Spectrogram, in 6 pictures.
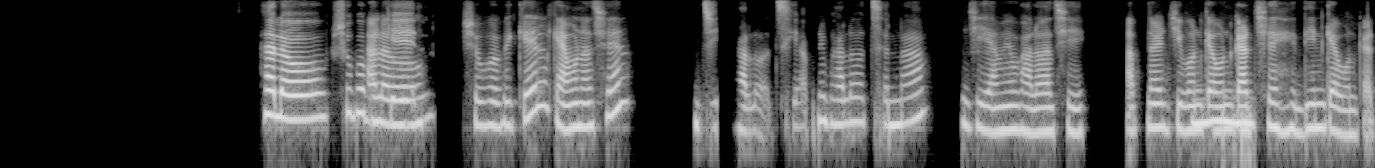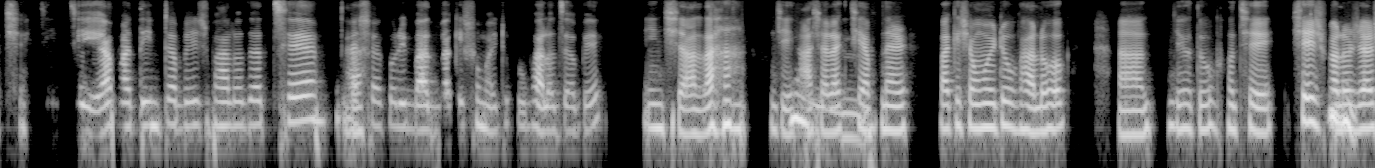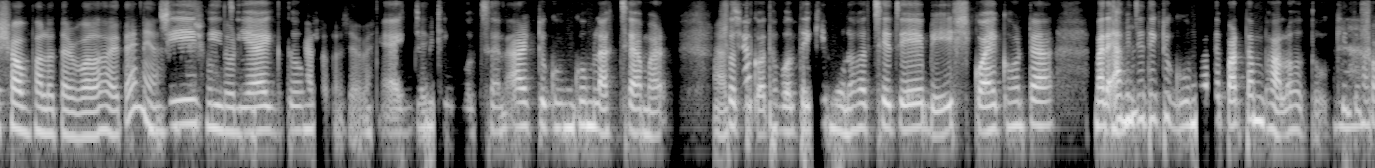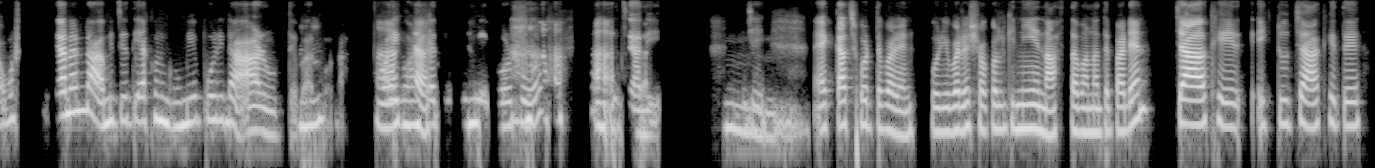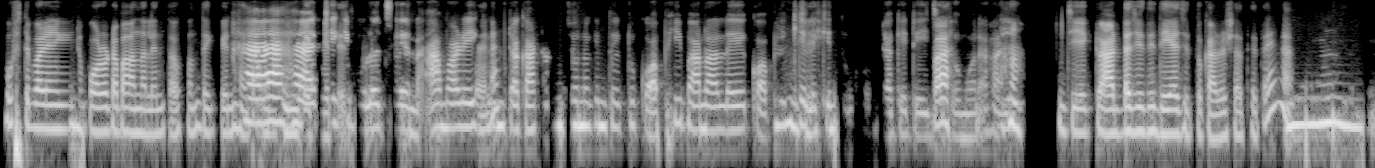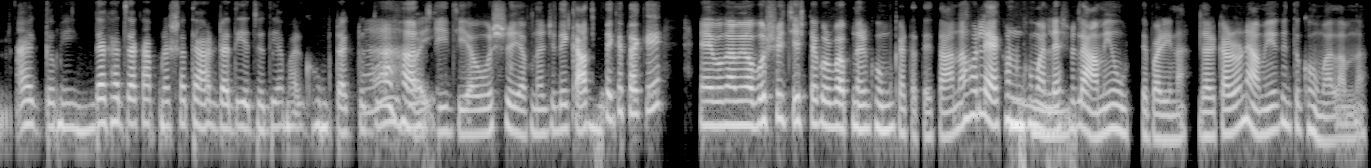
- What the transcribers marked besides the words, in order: static; distorted speech; laughing while speaking: "ইনশাআল্লাহ"; other background noise; throat clearing; chuckle; scoff; scoff
- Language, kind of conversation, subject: Bengali, unstructured, কোন খাবার আপনি অন্যদের সঙ্গে ভাগাভাগি করতে সবচেয়ে বেশি পছন্দ করেন?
